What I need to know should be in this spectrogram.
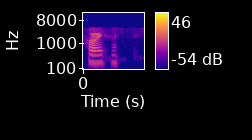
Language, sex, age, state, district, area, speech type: Manipuri, female, 18-30, Manipur, Chandel, rural, conversation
